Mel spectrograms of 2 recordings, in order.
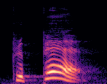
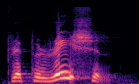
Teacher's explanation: second syllable stress shifts to the third syllable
